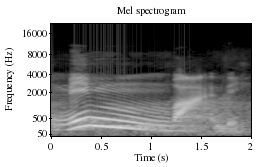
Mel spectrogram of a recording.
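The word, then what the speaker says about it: مِنْ بَعْدِ: Tapi karena nun sukun bertemu dengan ba, akhirnya kita balikkan nun menjadi mim. Maka kita membacanya mim ba'di. Itu namanya iqlab.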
